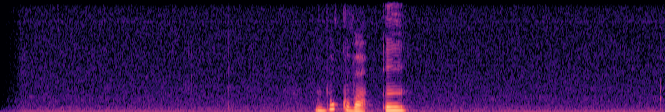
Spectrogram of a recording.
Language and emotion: Russian, neutral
